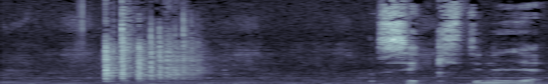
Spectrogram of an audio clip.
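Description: Dice rattle and clatter across a hard surface in a bright burst, then skitter again briefly before settling, with a soft murmured hum from a voice near the end.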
